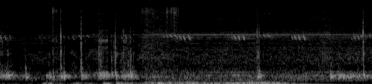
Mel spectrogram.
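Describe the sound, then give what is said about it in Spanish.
Crickets chirp in short, regular bursts a few seconds apart, over a low background rumble with scattered sharp clicks early on. “No, es falso, solo los grillos grillan de forma natural.”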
